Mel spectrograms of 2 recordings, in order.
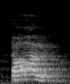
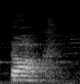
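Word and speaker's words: talk: तो देखिए टॉल्क, वॉल्क, चॉल्क, यॉल्क, folk, लेकिन यह गलत हो जाता है। तो हाँ यहाँ पर एल साइलेंट है क्योंकि के पहले आ रहा है। यदि डी एफ के एम कोई भी वर्ड यदि इन वर्ड के पहले यदि एल आता है तो वह साइलेंट रहेगा। तो यहाँ पर देखिए इसको क्या पढ़ा जाएगा? टॉक, वॉक, चॉक, यॉक और क्यों फॉक।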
